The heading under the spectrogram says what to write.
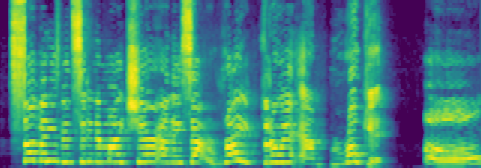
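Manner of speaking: tiny high crying bear voice, oh drawn out. Reading a story aloud, the little wee bear finds his chair broken: crying in a little wee voice. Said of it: "cried the little wee bear in his little wee voice".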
